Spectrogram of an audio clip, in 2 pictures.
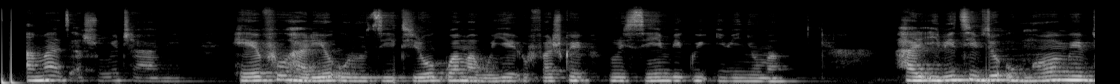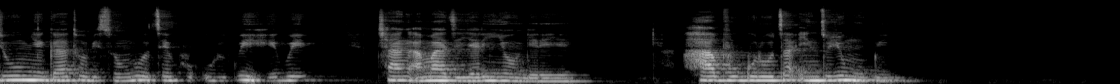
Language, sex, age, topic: Rundi, female, 18-24, agriculture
